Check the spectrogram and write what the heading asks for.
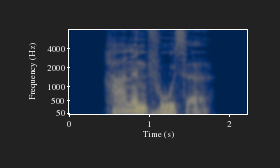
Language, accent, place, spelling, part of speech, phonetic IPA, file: German, Germany, Berlin, Hahnenfuße, noun, [ˈhaːnənˌfuːsə], De-Hahnenfuße.ogg
- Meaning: dative singular of Hahnenfuß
